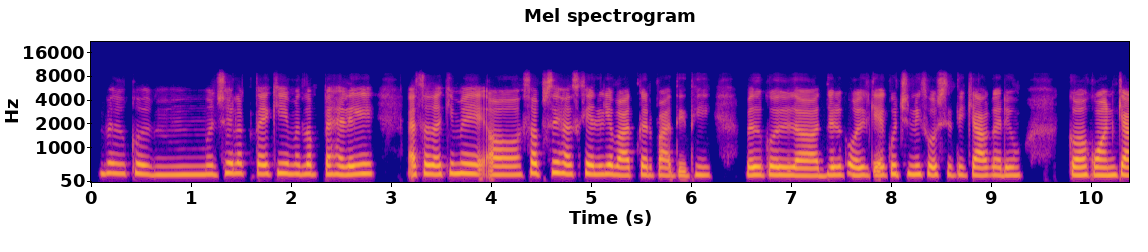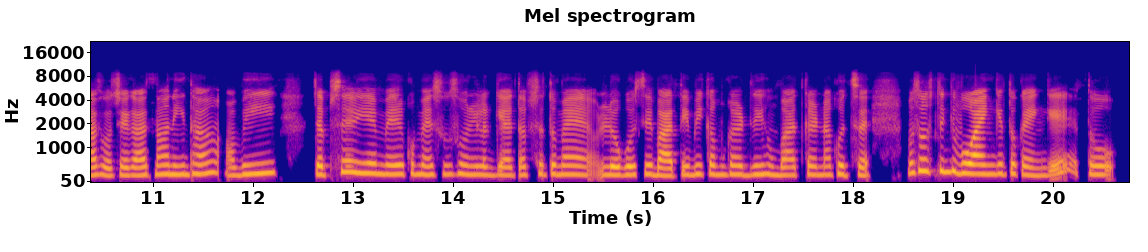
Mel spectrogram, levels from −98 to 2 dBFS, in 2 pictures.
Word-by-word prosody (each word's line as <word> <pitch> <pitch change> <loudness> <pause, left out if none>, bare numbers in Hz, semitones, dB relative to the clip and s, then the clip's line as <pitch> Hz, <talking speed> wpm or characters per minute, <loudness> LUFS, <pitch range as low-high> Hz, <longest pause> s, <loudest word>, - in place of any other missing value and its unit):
बिल्कुल। 270 -1 -2
उम, 240 +1 -4
मुझे 250 +3 -2
लगता 275 -1 -3
है 255 - +2
कि 280 -1 +1
मतलब 260 0 -1
पहले 245 -1 +2 0.6
ऐसा 255 +2 +1
था 250 - +3
कि 280 - -1
मैं 275 0 +2
अ, 235 0 0
सबसे 290 +2 +1
हँस-खेल 255 -2 0
के 255 - +3
बात 220 0 +1
कर 230 -2 -1
पाती 110 - -4
थी, 230 - -6 0.4
बिल्कुल 230 0 +3
अ, 210 -1 +1
दिल 230 +1 +2
खोल 225 -2 +2
के - - +1
कुछ 255 +1 -2
नहीं 250 0 +1
सोचती 235 +1 -2
थी - - -4
क्या 215 -1 +2
कर 225 -1 -3
रहीं 225 0 -1
हूँ, 225 - -5 0.5
क 230 -1 +4
कौन 225 0 +2
क्या 225 -2 +4
सोचेगा? 220 -1 0
इतना 245 +3 0
नहीं 245 0 +1
था, 265 -1 +2 0.3
अभी 265 +6 +1 0.4
जब 245 -2 +5
से 320 -1 +3
ये 285 -2 +3
मेरे 255 -1 +2
को 270 - -2
महसूस 250 +1 -3
होने 245 -2 0
लग 235 -1 -1
गया 235 - +1
है 225 - 0
तब 230 +1 -2
से 260 +3 -5
तो 255 +2 0
मैं 245 -1 0
लोगों 235 0 +4
से 260 -1 +2
बातें 210 +2 +2
भी 255 +2 -1
कम 245 -2 0
कर 245 0 +1
दी 245 +3 -1
हूँ 250 -2 -1
बात 225 0 -2
करना 235 -1 -2
खुद 250 -3 +2
से। 225 - +1 0.4
मैं 285 - +2
सोचती 340 0 +2
हूँ 315 - +2
कि 335 - +3
वो 280 -1 +7
आएँगे 260 0 +5
तो 270 - +3
कहेंगे 220 -4 -1 0.2
तो 245 -1 +1
245 Hz, 220 wpm, -20 LUFS, 230-260 Hz, 0.6 s, वो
